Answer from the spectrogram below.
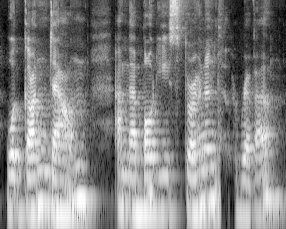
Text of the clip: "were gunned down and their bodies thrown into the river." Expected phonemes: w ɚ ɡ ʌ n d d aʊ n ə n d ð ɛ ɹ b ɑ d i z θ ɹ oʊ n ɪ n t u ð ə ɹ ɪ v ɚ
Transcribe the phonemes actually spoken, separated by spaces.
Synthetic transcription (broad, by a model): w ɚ ɡ ʌ n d d aʊ n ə n ð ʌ b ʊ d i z θ ɹ oʊ n ɪ n t u ð ə ɹ ɪ v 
